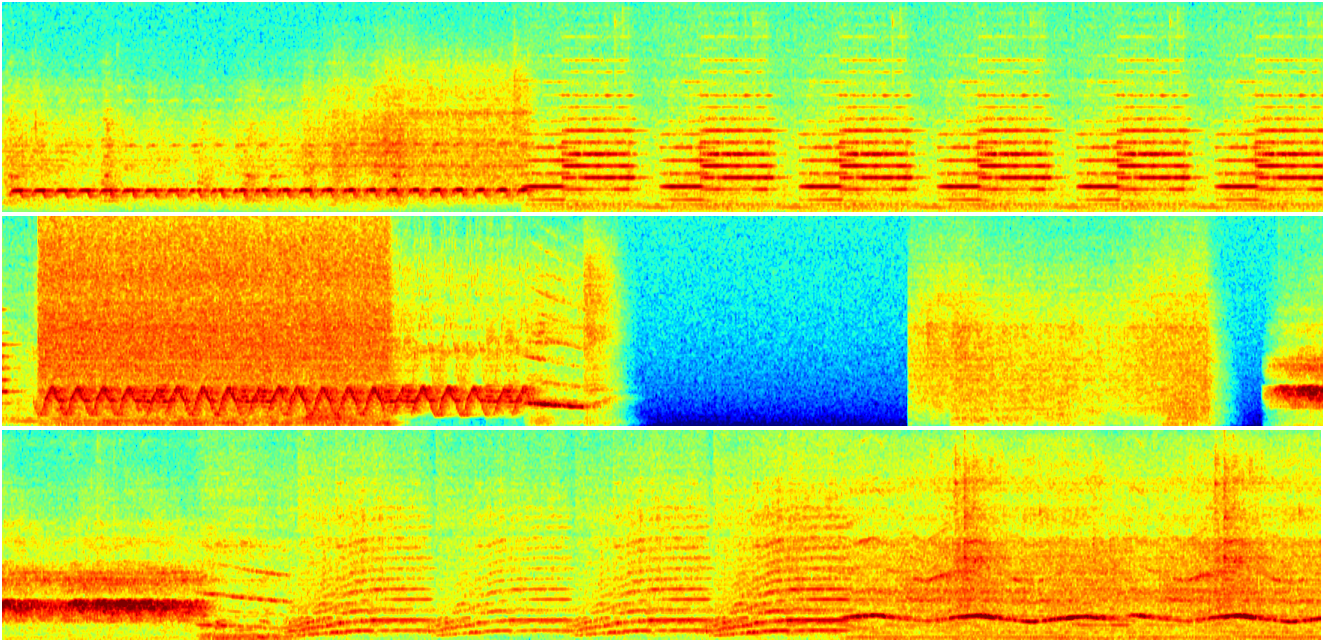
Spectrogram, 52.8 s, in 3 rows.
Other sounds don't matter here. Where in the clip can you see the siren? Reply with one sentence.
You can hear the siren from 0.0 to 25.8 s and from 34.5 to 52.7 s.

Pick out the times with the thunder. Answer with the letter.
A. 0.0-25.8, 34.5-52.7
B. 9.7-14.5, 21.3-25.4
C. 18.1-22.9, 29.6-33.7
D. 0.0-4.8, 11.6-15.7
C.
